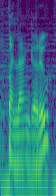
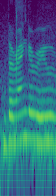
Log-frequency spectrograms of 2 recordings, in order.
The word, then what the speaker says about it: Barangaroo: Barangaroo. Barangaroo. Barangaroo. It says right here, baby. Barangaroo. Very good. The only river in Barangaroo. Okay, There we good go. job. It rhymes with kangaroo.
